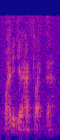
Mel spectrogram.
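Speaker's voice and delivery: soft whisper to the dog. Retold or imitated. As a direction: whisper the question gently. Asking his dog gently.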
